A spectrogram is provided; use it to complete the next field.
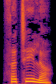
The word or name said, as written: ಸಚೇಲ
